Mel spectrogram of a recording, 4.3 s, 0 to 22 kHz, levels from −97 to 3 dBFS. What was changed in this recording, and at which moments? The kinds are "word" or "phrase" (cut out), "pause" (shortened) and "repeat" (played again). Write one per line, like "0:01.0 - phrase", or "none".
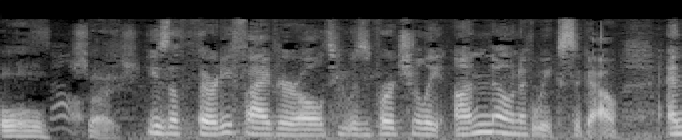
0:03.3 - word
